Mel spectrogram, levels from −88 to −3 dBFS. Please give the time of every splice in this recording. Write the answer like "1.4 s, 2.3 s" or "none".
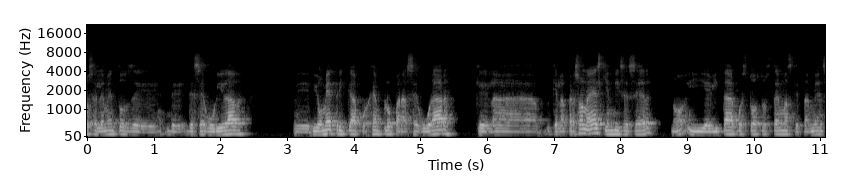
none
